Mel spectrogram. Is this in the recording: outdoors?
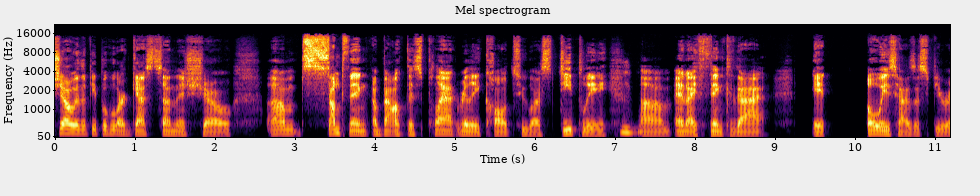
no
